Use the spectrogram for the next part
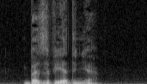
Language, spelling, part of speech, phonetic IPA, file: Polish, bezwiednie, adverb, [bɛzˈvʲjɛdʲɲɛ], Pl-bezwiednie.ogg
